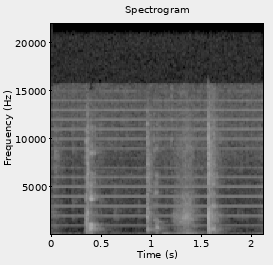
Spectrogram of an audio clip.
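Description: Near silence: quiet studio room tone with a few faint, brief sounds.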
